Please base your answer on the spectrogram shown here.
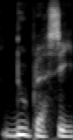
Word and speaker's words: du Plessis: Derek Brunson versus Dricus du Plessis, DDP. The S is silent.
